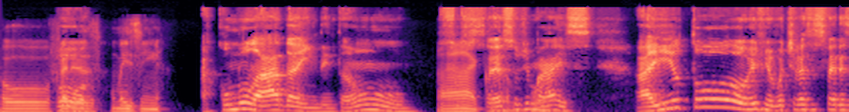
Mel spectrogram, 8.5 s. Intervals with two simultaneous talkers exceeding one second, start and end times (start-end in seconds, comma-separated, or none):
4.3-5.5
